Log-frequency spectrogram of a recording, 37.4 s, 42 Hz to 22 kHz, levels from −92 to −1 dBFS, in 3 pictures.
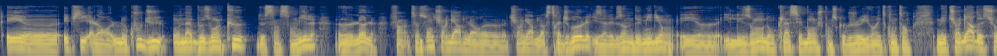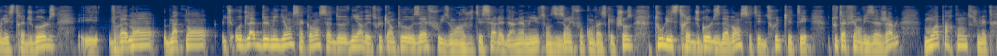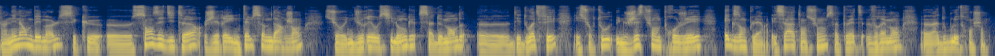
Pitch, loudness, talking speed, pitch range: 100 Hz, -18 LUFS, 255 wpm, 90-120 Hz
